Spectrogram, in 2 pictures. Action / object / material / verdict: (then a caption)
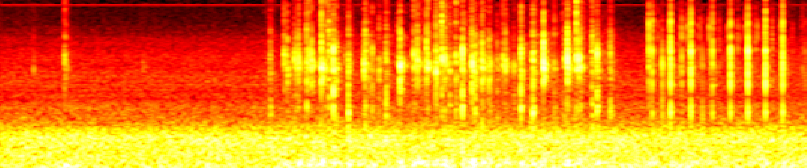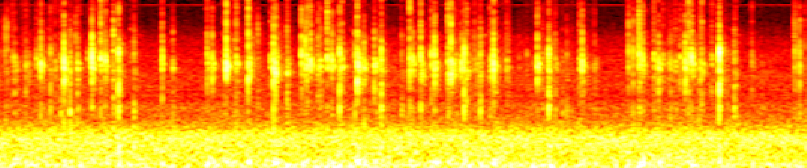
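tap / mechanical keyboard with plastic keycaps / plastic / none. A purple-case mechanical keyboard with plastic keycaps is typed on with the fingertips of both hands. After nearly two seconds of low, steady hiss, a rapid, continuous stream of short, bright plastic clicks begins and runs to the end over the constant background noise.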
